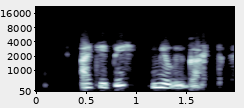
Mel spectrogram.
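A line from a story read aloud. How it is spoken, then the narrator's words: Stern voice, male. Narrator (Russian): строгим голосом сказал Каллингфорд Эбботт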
